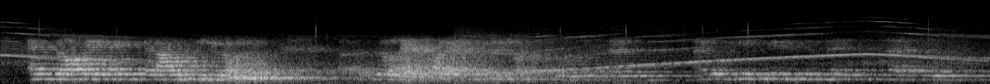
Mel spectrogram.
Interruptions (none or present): present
